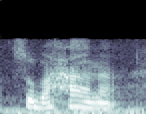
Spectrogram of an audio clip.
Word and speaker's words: سبحانہ: تو اس کا صحیح تلفظ سبحانہ، سبحانہ.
